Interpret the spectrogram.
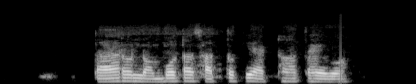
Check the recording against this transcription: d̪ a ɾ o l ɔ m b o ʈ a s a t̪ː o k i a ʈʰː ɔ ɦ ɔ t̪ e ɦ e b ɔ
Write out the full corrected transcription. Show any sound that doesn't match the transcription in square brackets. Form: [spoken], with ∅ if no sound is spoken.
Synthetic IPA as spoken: [t̪] a ɾ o l ɔ m b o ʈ a s a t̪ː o k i a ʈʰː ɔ ɦ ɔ t̪ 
